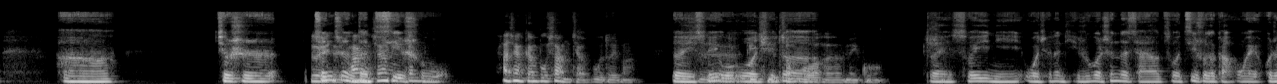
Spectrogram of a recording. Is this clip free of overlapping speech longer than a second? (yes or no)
no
